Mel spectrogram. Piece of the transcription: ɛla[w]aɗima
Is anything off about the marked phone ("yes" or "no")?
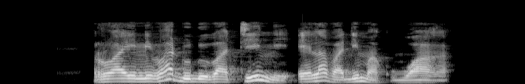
yes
